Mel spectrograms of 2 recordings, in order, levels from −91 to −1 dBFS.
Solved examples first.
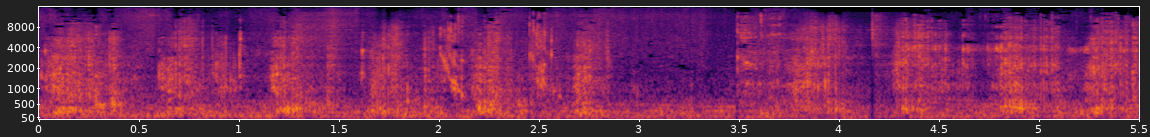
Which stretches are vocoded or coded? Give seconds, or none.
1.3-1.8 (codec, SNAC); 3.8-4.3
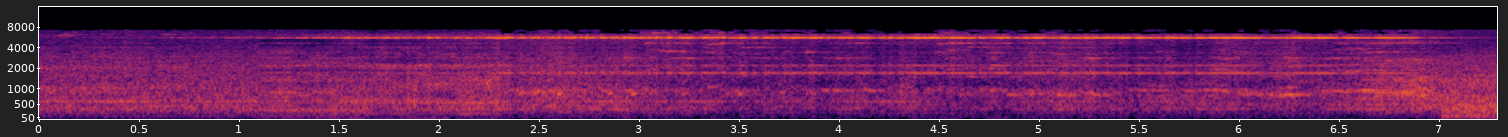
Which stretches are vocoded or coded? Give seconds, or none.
1.1-2.3 (codec, SNAC)

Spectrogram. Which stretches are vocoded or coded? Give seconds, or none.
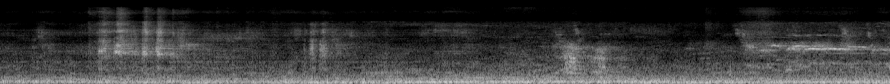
0.0-4.8 (codec, SNAC)

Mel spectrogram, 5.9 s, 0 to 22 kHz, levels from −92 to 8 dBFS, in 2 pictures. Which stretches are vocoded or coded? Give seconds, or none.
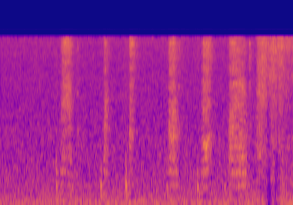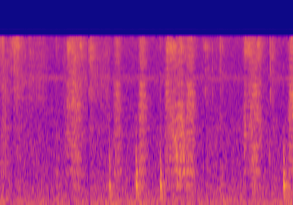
none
